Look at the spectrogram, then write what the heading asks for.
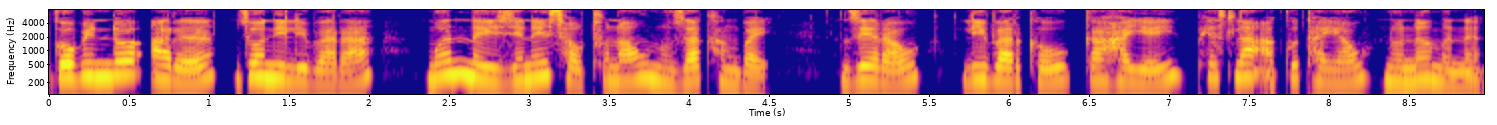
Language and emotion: Bodo, neutral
